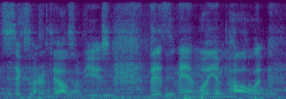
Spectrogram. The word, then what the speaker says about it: Pollack: This man, William Pollack, his name is pronounced Powlick, was a man, very good man, who gave me an interview only to be released posthumously after he died.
